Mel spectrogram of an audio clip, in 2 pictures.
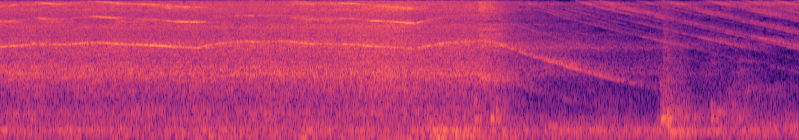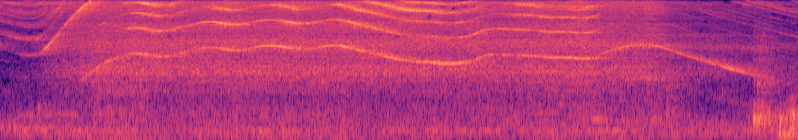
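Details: High-pitched whine of a dental drill, pitch rising and falling as it cuts and slows, during tooth reduction of an anterior tooth for a PFM crown in a demonstration.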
